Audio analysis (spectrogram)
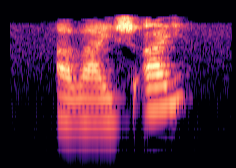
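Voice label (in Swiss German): "weich ei", Alsatian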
